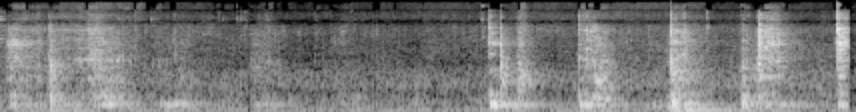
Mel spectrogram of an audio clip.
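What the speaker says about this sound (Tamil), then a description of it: "நல்லா இதோட பச்சை வாசனை போகிற அளவுக்கு லைட்டாக வதக்கி வச்சுக்குவோம்" Carrot, potato, peas and tomato sauté in a pan for veg biryani, with a gentle frying hiss under clusters of loud stirring scrapes and clinks of a spoon against the pan.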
